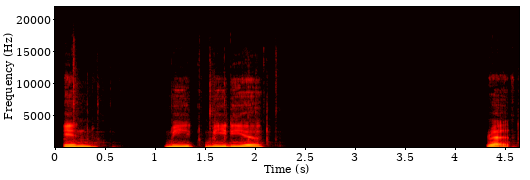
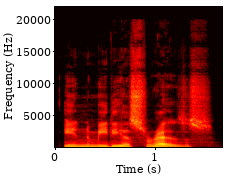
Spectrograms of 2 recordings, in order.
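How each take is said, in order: First: The middle word ends without an s sound. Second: The middle word ends with an s sound. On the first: The speaker calls it wrong. "I've been saying it" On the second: The speaker calls it right. "it's actually"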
